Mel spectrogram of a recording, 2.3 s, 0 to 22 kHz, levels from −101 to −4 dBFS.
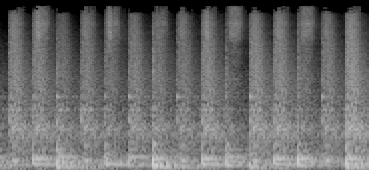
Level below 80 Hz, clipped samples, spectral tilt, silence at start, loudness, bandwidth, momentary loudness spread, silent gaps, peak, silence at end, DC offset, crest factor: -44 dBFS; under 0.1%; -4 dB/octave; 0 s; -30 LUFS; 19 kHz; 2 LU; none; -12 dBFS; 0 s; under 0.1%; 18 dB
